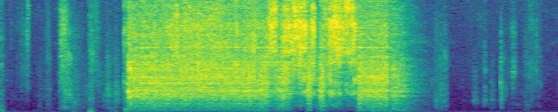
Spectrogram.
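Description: A shop vacuum roars.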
